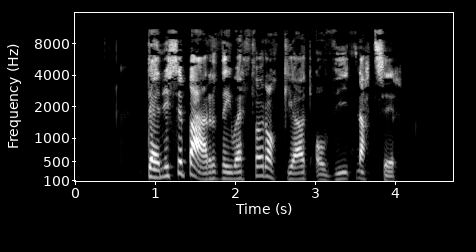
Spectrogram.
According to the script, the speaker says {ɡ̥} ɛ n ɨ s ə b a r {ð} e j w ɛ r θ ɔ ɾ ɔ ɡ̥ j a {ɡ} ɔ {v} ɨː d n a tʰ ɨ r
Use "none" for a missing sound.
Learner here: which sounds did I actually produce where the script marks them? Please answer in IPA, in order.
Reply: d̥, ð, d, v

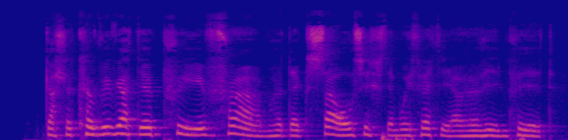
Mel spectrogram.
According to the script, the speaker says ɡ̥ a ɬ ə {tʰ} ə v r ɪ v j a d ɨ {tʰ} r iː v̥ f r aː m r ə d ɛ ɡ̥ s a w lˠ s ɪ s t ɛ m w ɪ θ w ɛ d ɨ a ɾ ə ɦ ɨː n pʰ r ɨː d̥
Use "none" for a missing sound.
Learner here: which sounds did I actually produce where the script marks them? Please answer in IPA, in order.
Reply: kʰ, pʰ

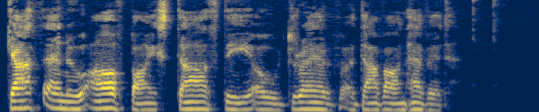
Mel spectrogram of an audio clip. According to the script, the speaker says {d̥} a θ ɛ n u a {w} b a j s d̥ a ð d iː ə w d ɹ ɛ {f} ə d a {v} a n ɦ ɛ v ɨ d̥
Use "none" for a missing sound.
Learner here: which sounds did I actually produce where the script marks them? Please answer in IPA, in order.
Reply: ɡ̥, v, v, v

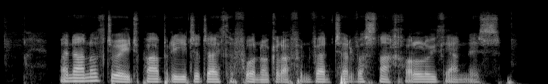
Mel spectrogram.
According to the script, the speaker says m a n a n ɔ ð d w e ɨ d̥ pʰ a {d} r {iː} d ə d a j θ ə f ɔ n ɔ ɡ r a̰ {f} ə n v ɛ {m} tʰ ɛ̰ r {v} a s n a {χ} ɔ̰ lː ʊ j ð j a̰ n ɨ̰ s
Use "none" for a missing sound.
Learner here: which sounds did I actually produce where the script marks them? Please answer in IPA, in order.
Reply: b, iː, f, n, v, χ

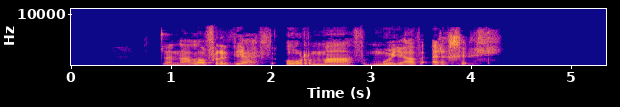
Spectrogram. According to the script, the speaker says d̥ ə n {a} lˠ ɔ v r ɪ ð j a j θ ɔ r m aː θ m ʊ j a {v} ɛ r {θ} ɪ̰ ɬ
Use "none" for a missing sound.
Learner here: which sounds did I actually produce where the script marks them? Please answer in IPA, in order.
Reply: a, v, χ

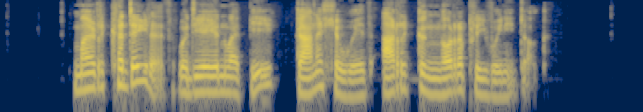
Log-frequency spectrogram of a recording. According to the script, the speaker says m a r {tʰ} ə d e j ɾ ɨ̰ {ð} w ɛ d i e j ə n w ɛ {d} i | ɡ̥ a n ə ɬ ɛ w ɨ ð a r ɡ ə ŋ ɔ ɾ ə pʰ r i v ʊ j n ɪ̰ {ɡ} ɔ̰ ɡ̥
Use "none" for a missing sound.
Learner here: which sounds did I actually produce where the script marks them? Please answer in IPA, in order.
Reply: kʰ, ð, b, d

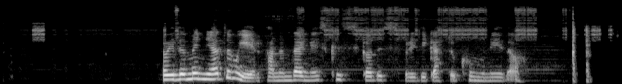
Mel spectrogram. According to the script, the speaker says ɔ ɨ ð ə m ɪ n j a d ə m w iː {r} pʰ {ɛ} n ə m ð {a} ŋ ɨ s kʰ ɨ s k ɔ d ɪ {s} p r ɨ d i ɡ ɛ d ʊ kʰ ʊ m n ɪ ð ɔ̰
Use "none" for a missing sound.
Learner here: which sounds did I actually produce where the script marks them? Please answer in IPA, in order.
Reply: r, a, ɛ, s

